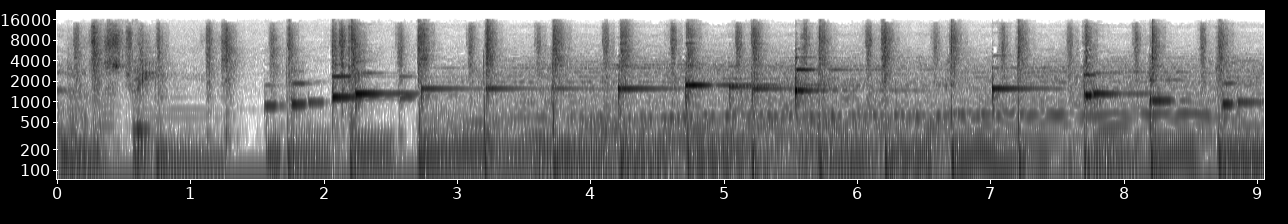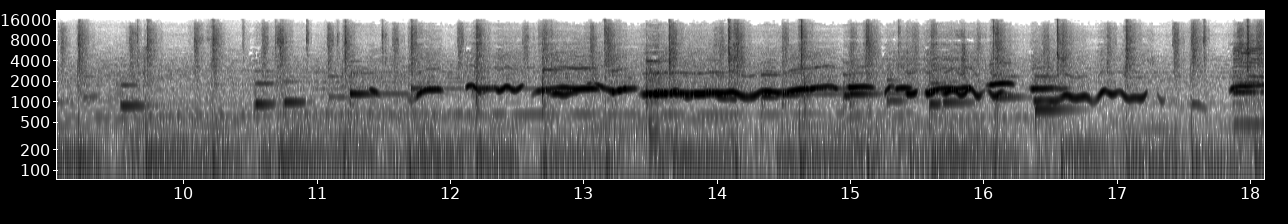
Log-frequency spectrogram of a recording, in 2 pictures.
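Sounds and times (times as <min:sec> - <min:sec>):
steady rhythmic instrumental backing: 0:00.0 - 0:18.0
speech: 0:00.5 - 0:00.9
person whistling a lively wavering melody: 0:11.2 - 0:18.0.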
